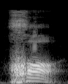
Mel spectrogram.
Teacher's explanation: خا کا حرف آپ کے منہ کے اندرونی حصہ کے اوپر کی طرف سے ادا ہوتا ہے، خا۔ خا اوپر سے ادا ہوتا ہے اور اس کو موٹا بھی کرنا ہے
